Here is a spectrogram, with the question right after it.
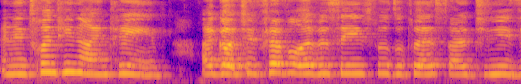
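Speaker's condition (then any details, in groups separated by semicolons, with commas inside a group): Cerebral palsy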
